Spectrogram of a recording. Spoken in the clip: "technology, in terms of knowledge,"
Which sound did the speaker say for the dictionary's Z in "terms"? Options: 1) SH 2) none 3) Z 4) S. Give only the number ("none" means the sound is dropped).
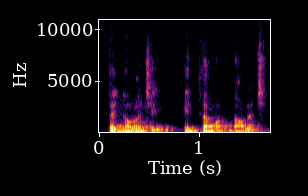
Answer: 2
